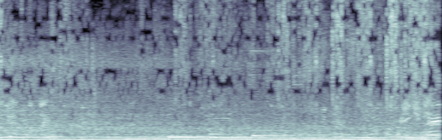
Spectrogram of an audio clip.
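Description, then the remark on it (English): A car drives away, its engine a steady, low rumble that stays fairly loud and even from start to finish, with a dense wash of road noise around it. “He drives away as Nikki stands dumbfounded.”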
